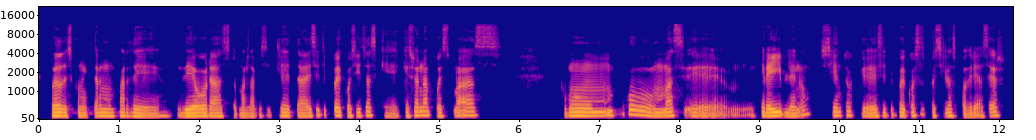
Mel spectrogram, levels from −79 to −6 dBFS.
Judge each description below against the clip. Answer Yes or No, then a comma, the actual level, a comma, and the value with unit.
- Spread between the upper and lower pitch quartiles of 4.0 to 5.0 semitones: No, average, 2.8 semitones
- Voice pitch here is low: Yes, low, 125 Hz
